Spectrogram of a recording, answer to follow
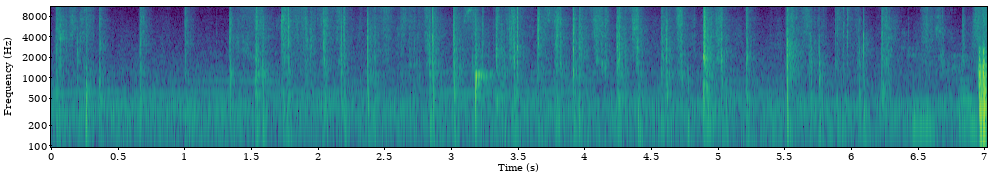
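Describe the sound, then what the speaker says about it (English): An oversized tarot deck is shuffled by hand, giving rapid crisp card riffles and taps in irregular bursts, close and clear, with some soft talking in between. "this card's a little big, so it's just harder to shuffle"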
